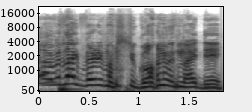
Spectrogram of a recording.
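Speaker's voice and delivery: drifting into Indian accent. Keeping up a put-on voice that a listener says is going indian; indian accent. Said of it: "You're going into India now".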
